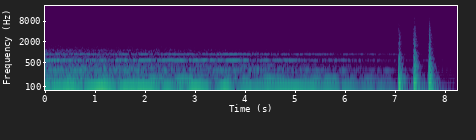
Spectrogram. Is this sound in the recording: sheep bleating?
no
